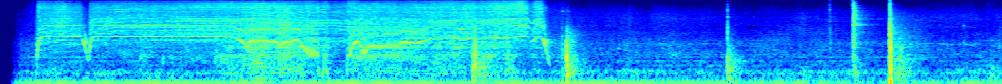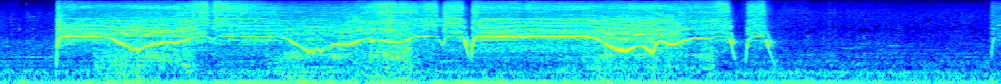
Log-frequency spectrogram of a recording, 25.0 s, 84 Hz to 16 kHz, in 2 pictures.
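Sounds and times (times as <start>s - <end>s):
power drill whining: 0.4s - 7.0s, 13.2s - 22.2s.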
